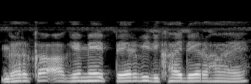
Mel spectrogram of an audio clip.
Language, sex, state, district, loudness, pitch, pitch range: Hindi, male, Arunachal Pradesh, Lower Dibang Valley, -14 LUFS, 155 Hz, 150-165 Hz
